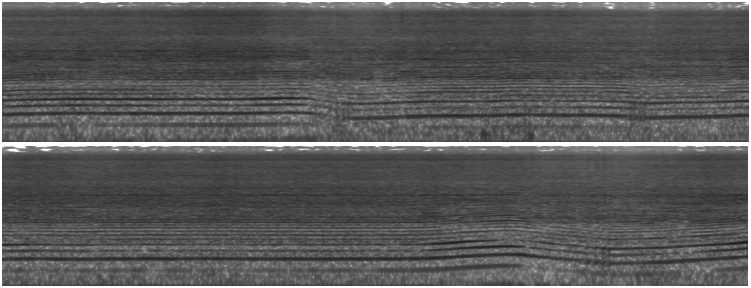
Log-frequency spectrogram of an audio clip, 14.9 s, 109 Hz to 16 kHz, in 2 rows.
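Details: 1972 Colt 250cc single-cylinder two-stroke vintage Polaris race snowmobile, test run after engine rebuild (crank bearings, honed cylinder, rings; had burnt piston). Buzzes unevenly, pitch sagging and surging instead of holding steady; rough, hesitant running, likely fuel mixture.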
